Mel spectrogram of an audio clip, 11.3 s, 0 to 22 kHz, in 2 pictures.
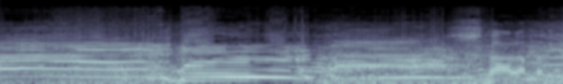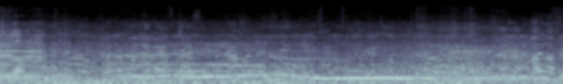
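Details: Bull calves of Friesian and cross breeds at the Raniganj market in Dinajpur, Bangladesh, 26 December 2024: a sharp, bending low bellow, then a run of lower drawn moos, among haggling voices and market noise.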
